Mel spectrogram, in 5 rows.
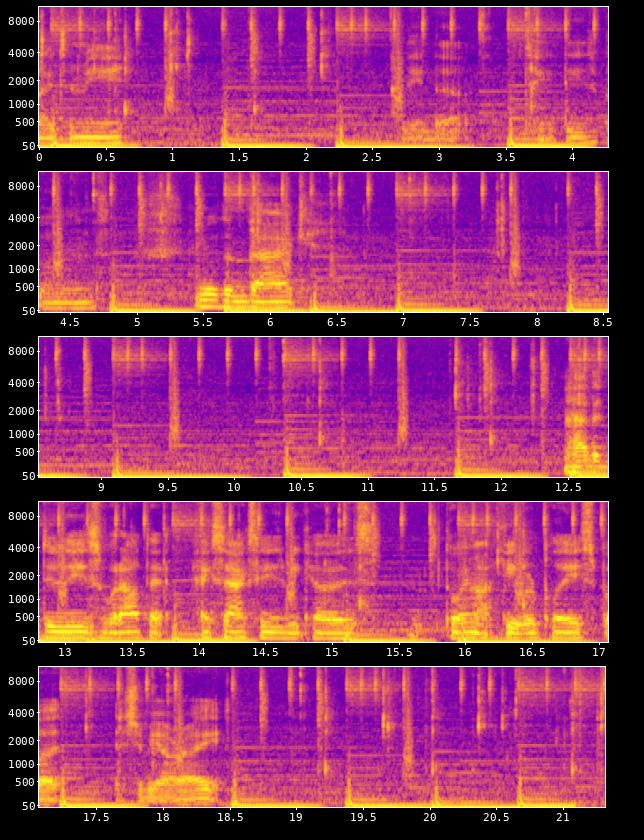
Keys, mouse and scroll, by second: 0.3 g, 1.5-4.1 middle drag, 4.6-5.1 scroll down 1, 5.4 middle click, 5.9 click, 6.2 g, 7.0-8.2 middle drag, 8.2-8.8 scroll down 3, 8.8-10.1 shift+middle drag, 8.8 scroll, 10.1 scroll down 1, 11.0-11.7 scroll up 6, 11.9 middle click, 12.9-13.4 scroll down 4, 13.5-18.3 middle drag, 18.3-20.3 scroll down 1, 20.3-21.0 scroll down 1, 21.0 scroll down 1, 21.1-21.3 scroll up 4.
